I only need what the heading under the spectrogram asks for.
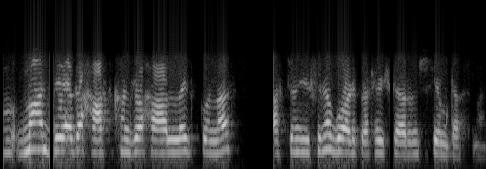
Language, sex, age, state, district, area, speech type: Kashmiri, female, 60+, Jammu and Kashmir, Anantnag, rural, conversation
